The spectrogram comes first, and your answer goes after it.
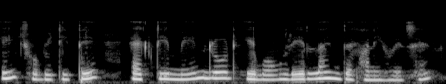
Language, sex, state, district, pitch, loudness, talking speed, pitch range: Bengali, female, Assam, Kamrup Metropolitan, 245 Hz, -15 LUFS, 135 wpm, 230-275 Hz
